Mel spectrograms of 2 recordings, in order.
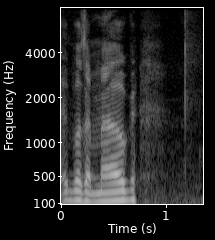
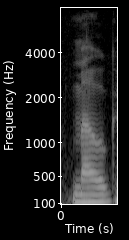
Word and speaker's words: Moog: The was it Moog? Is that correct? Moog. I don't know the correct pronunciation.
